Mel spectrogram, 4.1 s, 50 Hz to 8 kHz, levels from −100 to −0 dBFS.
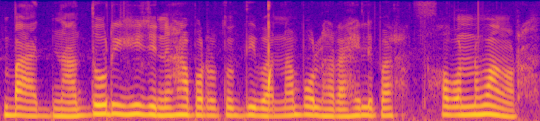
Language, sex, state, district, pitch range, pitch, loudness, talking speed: Chakma, female, Tripura, Unakoti, 185-205 Hz, 195 Hz, -14 LUFS, 205 wpm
